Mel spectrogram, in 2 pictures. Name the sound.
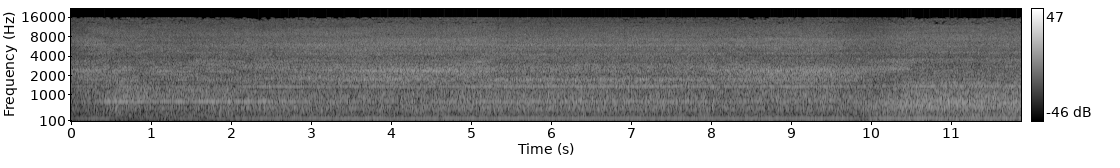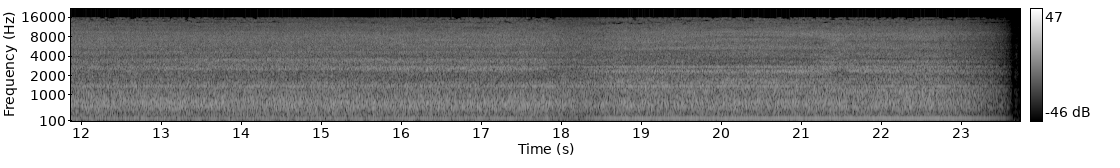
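blow dryer drying an EGR solenoid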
